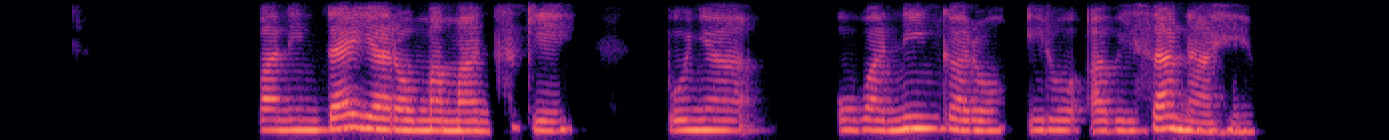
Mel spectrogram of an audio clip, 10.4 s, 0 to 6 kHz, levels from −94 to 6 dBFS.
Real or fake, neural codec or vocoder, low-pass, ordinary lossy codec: real; none; 5.4 kHz; Opus, 32 kbps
